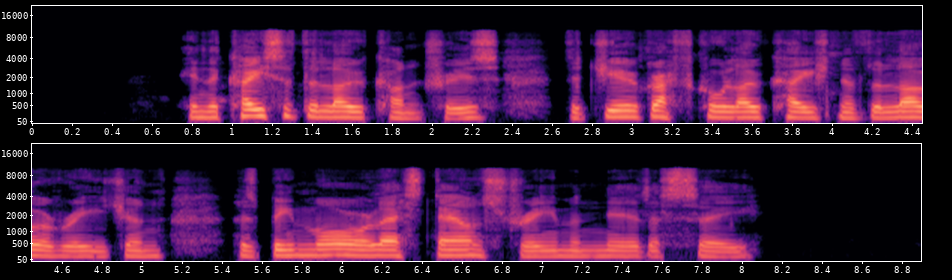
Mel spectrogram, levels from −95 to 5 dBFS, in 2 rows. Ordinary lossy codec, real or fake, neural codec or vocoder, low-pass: none; fake; vocoder, 22.05 kHz, 80 mel bands, WaveNeXt; 9.9 kHz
